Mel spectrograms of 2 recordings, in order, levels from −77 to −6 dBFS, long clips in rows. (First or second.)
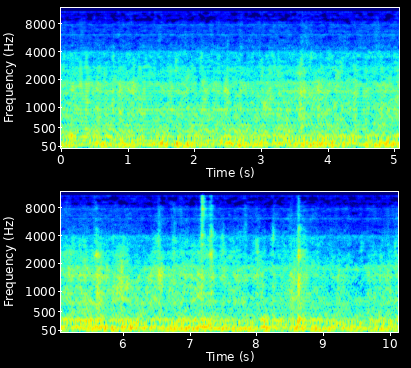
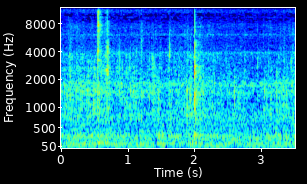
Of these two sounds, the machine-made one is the first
